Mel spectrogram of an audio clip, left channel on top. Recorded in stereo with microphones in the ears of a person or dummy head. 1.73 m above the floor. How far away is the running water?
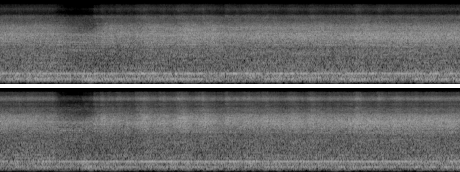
About 6 m.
